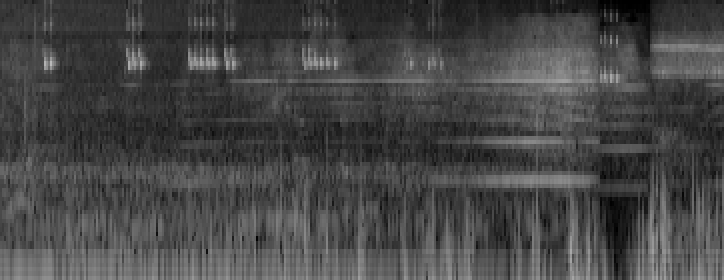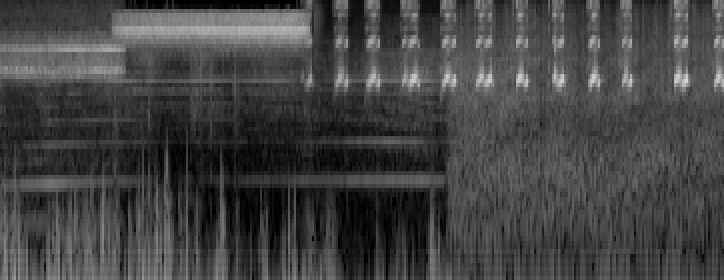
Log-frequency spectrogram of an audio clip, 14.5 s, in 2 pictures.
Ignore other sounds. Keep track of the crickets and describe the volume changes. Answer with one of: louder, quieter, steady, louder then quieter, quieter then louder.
quieter then louder.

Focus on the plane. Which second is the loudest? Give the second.
6 s.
